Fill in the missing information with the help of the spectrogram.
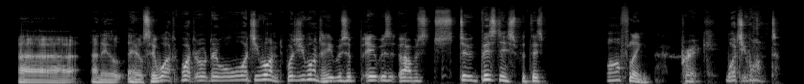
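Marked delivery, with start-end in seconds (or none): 1.6-7.8 frightened little creature voice, much higher, faster. Game master voicing a small creature confronted by the party, frightened little creature. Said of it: "and he's he's frightened".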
